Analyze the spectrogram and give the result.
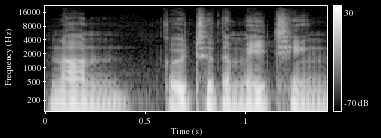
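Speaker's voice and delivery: normal talking voice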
